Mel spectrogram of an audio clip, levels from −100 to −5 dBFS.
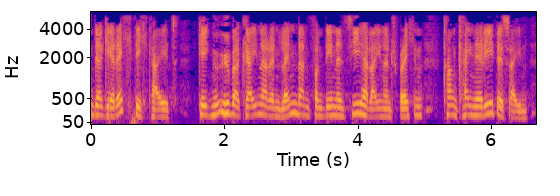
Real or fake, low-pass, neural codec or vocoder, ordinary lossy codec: real; 5.4 kHz; none; none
